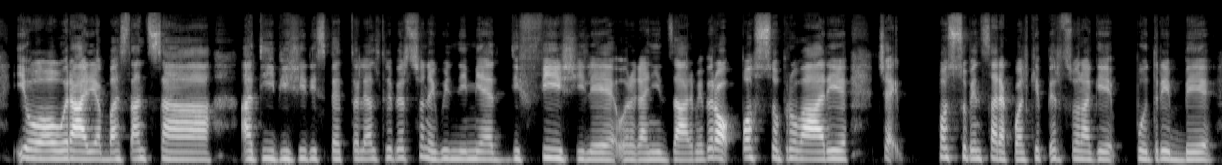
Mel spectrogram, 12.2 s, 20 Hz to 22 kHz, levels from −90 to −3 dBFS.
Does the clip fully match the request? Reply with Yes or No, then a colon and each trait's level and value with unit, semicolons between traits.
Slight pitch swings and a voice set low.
No: narrow, 2.1 semitones; medium, 185 Hz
